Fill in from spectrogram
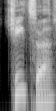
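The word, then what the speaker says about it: Chizza: Yeah, it's actually a mashup of chicken and pizza, and it's pronounced cheetza, so it rhymes with pizza.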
